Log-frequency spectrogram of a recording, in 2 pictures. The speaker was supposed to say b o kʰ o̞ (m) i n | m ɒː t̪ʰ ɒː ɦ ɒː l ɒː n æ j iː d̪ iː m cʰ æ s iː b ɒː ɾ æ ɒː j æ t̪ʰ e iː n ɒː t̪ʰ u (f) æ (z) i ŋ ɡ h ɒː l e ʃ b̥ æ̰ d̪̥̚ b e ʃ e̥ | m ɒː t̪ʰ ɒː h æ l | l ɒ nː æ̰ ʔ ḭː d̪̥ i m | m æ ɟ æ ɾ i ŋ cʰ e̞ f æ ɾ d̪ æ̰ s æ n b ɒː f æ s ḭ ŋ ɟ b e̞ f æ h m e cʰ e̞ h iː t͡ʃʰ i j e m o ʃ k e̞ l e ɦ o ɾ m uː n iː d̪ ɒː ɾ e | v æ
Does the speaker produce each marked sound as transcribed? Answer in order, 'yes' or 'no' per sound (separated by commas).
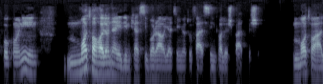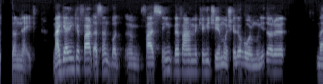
no, yes, no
